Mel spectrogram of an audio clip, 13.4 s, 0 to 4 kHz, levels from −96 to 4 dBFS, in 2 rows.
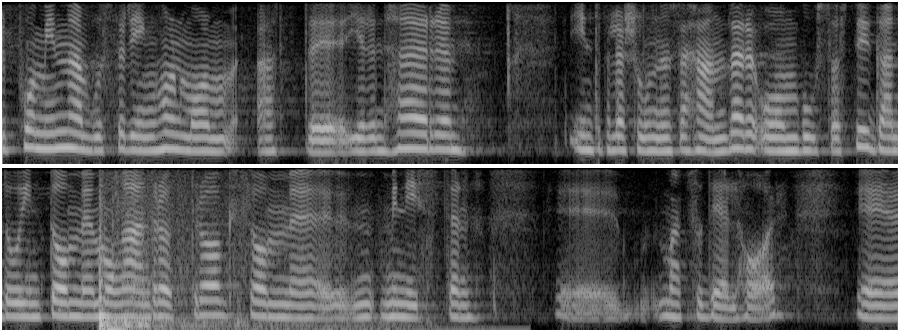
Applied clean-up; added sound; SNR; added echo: none; Fireworks; 6 dB; none.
